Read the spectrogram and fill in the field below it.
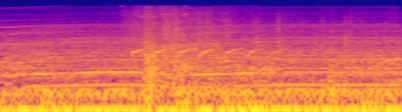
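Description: A crash of metal and debris rings out briefly.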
